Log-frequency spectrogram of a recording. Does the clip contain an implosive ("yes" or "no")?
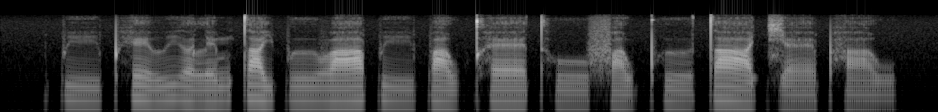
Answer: no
